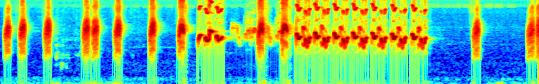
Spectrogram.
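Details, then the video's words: Vigorous sooty-headed bulbul song directed at a rival. Crisp single chips are followed by a long, fast run of rolling bubbly warbles lasting about three seconds, then more scattered chips. "Suara Burung Kutilang Gacor Menekan Lawan Terbaik || Burung Kutilang Lain Emosi Dan Ikut Gacor"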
